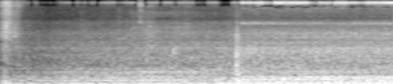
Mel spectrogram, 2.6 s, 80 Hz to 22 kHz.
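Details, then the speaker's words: Repaired generator in a 2019 Allegro Red motorhome, front AC plus battery charging on a near 100-degree day: steady low drone firming and settling as AC load comes on, even speed, no hunting; normal running under load. "took a load we're doing good all right i'll just let that run for a little bit"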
